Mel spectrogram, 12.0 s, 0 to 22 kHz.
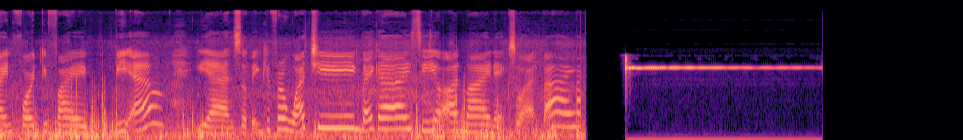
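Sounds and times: high ringing tone: 0:07.8 - 0:10.4.

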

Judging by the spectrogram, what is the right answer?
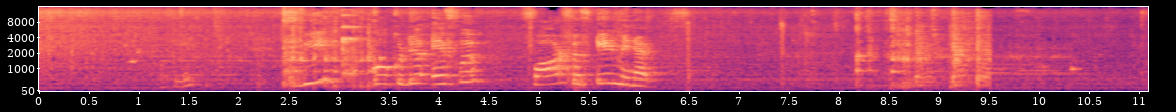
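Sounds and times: steel bowls and spoons clinking: 0:01.8 - 0:03.5, 0:07.6 - 0:10.5.

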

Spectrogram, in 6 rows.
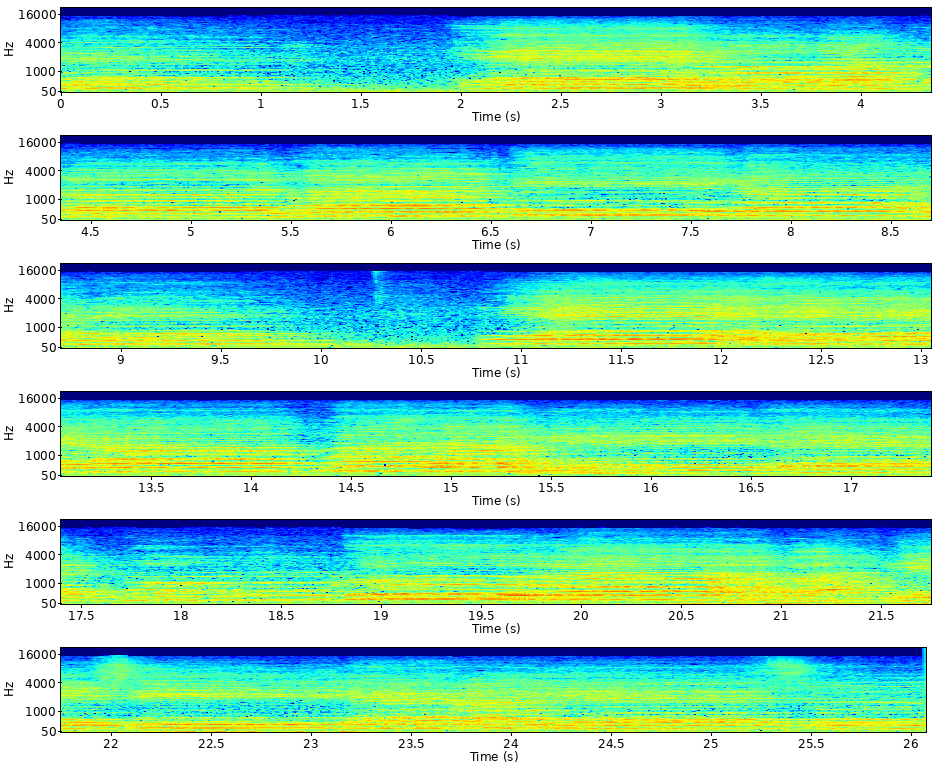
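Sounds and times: congregation singing a hymn: 0:00.0 - 0:26.0.

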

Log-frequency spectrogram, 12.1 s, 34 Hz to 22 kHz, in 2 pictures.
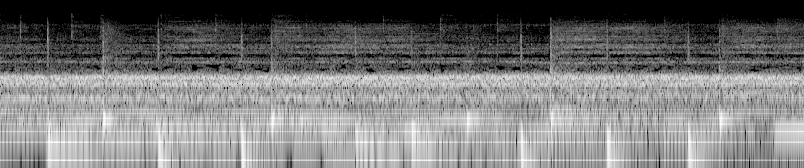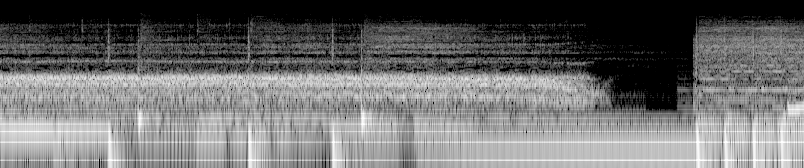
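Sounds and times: heavy rock band playing: 0:00.0 - 0:12.0.

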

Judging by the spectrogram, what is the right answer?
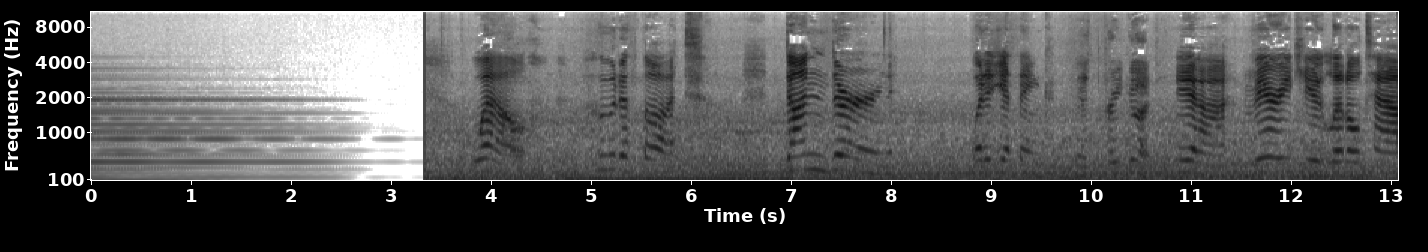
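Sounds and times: road and engine rumble in vehicle cab: 0:03.4 - 0:13.0
voices: 0:03.8 - 0:08.1, 0:08.8 - 0:13.0.

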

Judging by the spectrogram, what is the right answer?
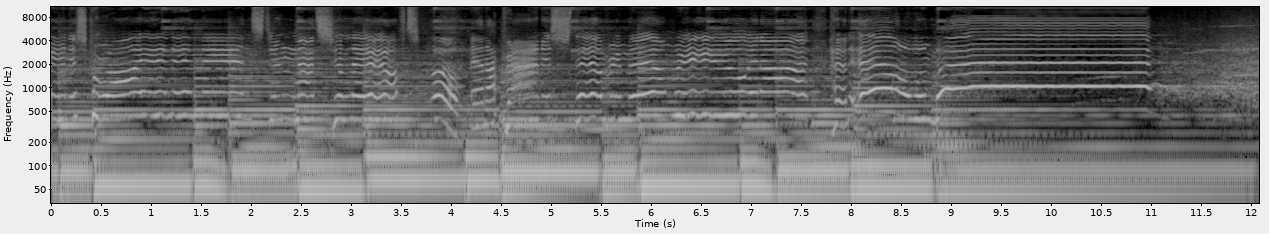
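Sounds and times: audience cheering: 0:10.4 - 0:12.0.

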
